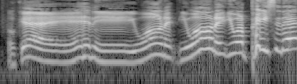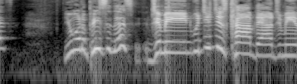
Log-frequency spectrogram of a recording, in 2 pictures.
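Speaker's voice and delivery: playful taunt climbing to high, loud yelling; mock challenge. Streamer daring Annie to battle, mock challenge building. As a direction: start teasing, build to a hammed-up high shout.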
